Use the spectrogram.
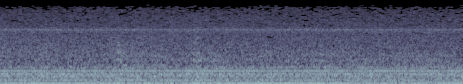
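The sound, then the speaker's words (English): A steady, low electric hum from a running electric heater at the back, with a faint fan-like whoosh layered over it, constant and unchanging throughout, fairly quiet, with no voices. “At the back, the electric heater is going, playing its song.”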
